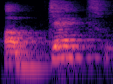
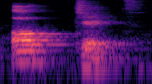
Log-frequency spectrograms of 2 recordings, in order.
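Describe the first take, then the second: First: The stress is on the second syllable. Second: The stress is on the first syllable. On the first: It is used as a verb. "I object what you're saying" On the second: It is used as a noun. "This is an object"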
